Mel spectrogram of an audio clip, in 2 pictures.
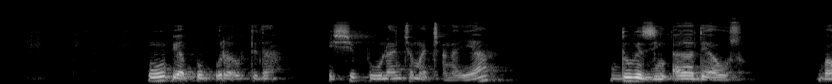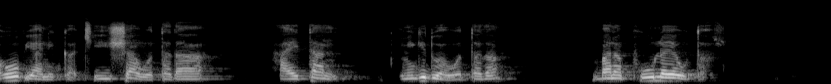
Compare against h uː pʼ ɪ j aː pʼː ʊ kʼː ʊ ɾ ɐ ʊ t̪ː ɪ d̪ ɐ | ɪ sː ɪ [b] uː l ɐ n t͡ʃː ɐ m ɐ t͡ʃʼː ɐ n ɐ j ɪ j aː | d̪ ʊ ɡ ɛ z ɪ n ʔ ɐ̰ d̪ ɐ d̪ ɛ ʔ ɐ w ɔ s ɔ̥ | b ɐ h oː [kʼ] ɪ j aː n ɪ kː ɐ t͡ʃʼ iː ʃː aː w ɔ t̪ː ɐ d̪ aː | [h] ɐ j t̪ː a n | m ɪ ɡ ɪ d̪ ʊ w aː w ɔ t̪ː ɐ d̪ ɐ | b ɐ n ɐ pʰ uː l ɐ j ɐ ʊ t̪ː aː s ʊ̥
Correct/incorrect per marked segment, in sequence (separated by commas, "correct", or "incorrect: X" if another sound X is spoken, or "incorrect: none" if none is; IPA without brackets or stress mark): incorrect: p, incorrect: pʼ, correct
